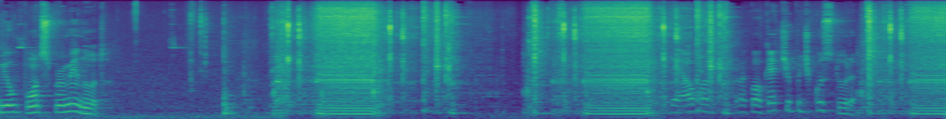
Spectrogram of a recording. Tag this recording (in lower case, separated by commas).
using sewing machines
